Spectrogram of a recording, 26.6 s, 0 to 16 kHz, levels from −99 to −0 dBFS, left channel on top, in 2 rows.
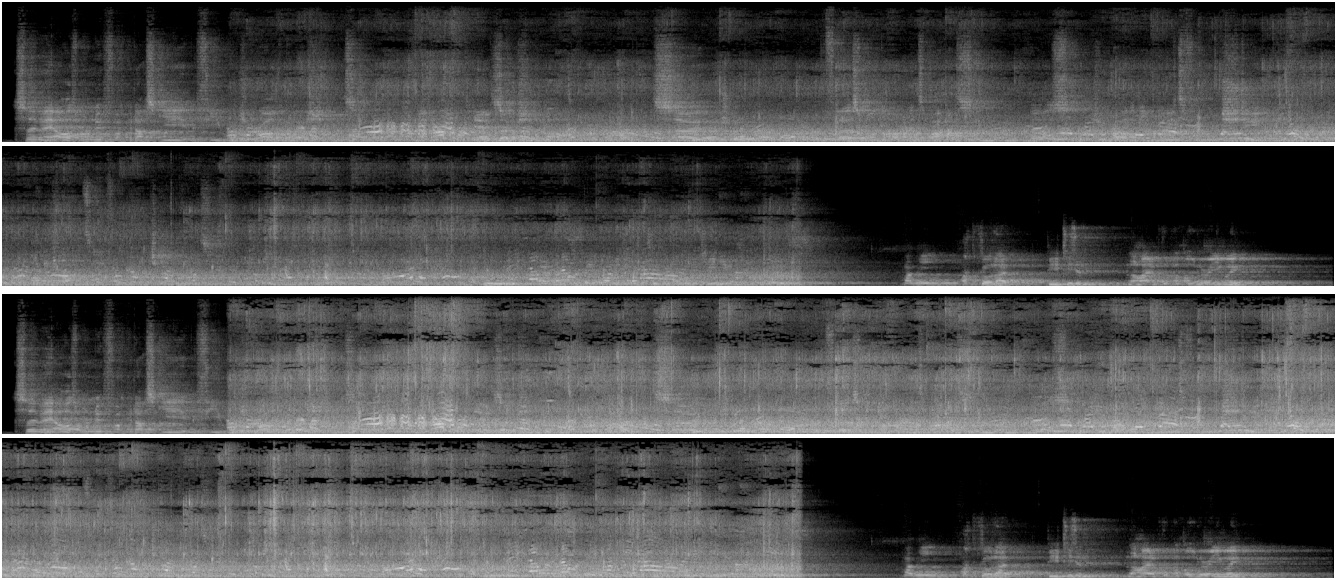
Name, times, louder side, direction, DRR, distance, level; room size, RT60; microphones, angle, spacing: voice 1, 0.1-3.6 4.0-5.8 6.5-7.1 8.2-9.7 10.2-12.9 13.4-15.4, right 1 dB, 5° right, -3 dB, 2.1 m, -38 dB
sound 1, 2.3-21.3, right 6 dB, 65° right, 0.5 m, -30 dB
voice 2, 4.7-5.3 7.2-7.5 17.9-21.4 22.3-23.5 23.8-24.2 24.6-25.8, equal, 15° left, -2 dB, 2.4 m, -36 dB
18.0 x 16.5 x 9.6 m, 2.5 s
head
